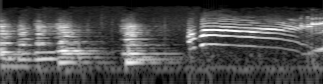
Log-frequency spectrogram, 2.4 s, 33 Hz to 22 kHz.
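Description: Early-1930s cartoon orchestra score: a run of short, quick notes, then a loud note about one and a half seconds in that slides down in pitch.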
